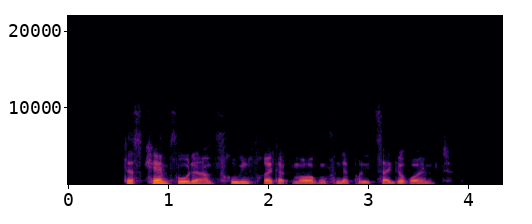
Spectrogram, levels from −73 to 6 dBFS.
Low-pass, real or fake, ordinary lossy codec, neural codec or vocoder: 9.9 kHz; fake; Opus, 16 kbps; autoencoder, 48 kHz, 128 numbers a frame, DAC-VAE, trained on Japanese speech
